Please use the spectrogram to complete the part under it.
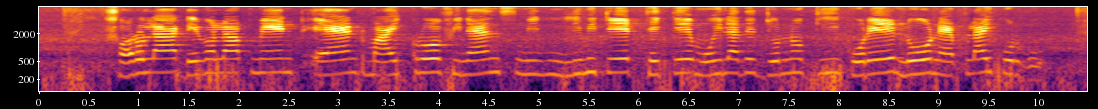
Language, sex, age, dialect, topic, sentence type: Bengali, female, 46-50, Standard Colloquial, banking, question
